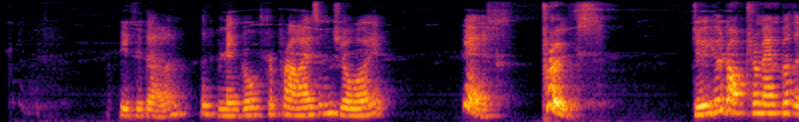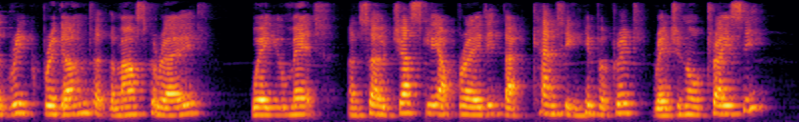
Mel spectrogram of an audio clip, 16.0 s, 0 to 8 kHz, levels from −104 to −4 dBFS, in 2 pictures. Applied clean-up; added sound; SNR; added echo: neural mask model DeepFilterNet 3.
